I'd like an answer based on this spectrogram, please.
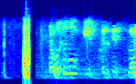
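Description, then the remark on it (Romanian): A brief, loud double blip from a mobile two-way amateur radio, like a roger beep when the PTT button is let go, followed by a person talking through the radio's narrow, tinny channel. “Păi se aude la sfârșit la tine, după ce ai o mână după PTT, se aude un bip, dar să nu fie de la nodul Rolling Timișoara.”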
